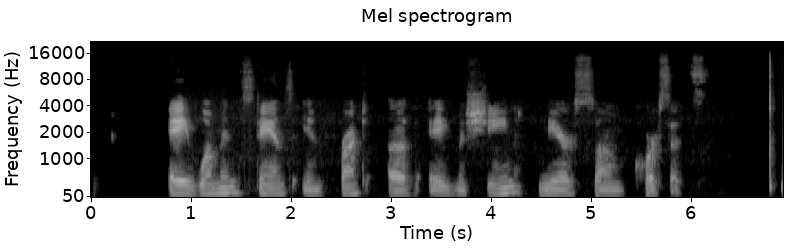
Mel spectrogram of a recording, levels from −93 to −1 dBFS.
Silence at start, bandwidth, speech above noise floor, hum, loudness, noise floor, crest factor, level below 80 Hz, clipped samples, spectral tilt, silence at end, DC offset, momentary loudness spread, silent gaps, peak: 0.75 s; 15.5 kHz; 46 dB; none; -39 LUFS; -86 dBFS; 28 dB; -84 dBFS; under 0.1%; -3.5 dB/octave; 0.1 s; under 0.1%; 16 LU; none; -14 dBFS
